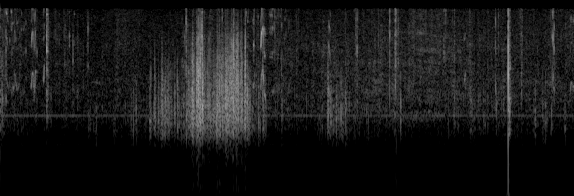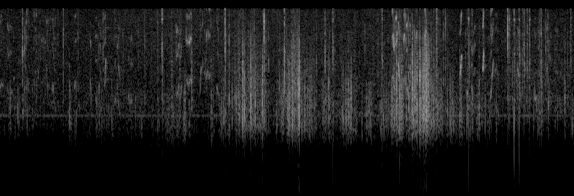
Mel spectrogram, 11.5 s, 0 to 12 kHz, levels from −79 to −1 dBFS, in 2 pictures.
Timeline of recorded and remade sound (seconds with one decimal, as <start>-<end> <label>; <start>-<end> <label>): 0.0-11.5 recorded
